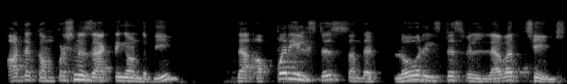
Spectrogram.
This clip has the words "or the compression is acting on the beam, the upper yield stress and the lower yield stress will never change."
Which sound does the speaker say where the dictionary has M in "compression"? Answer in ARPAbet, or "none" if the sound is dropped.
M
